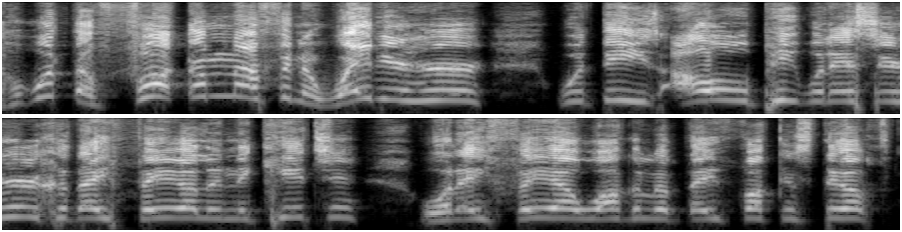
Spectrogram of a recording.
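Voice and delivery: high-pitched, alarmed rush of words; retold panic. Panicking in the waiting room over his heart number, high and alarmed. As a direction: replay the hospital freak-out, voice jumping up. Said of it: "So I'm in the hospital panicking now".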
